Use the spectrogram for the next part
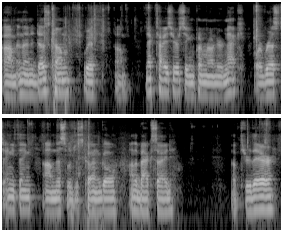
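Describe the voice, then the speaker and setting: A man with a fairly low voice walks through a product demonstration. He explains each step simply and informally, in an easygoing way. Clear noise runs behind his home recording. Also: flat delivery, unhurried, darkish tone. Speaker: product reviewer.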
